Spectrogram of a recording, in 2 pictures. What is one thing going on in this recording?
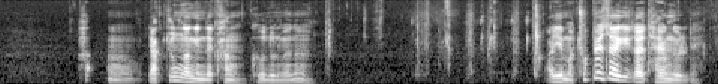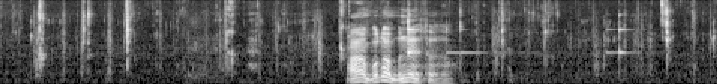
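Chopsticks and a spoon clink softly against bowls.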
